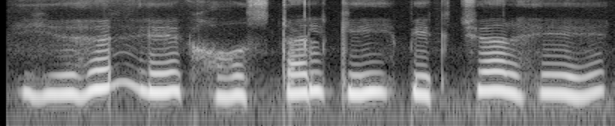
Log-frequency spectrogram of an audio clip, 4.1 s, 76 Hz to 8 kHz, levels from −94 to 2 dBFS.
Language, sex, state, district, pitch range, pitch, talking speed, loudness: Hindi, female, Madhya Pradesh, Bhopal, 245-275 Hz, 255 Hz, 85 wpm, -15 LUFS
